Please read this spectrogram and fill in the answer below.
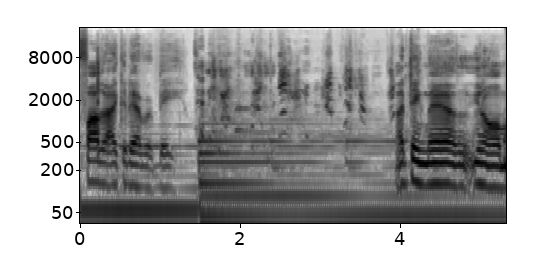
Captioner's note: giggling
